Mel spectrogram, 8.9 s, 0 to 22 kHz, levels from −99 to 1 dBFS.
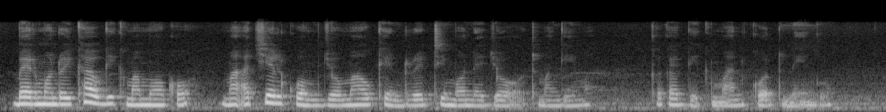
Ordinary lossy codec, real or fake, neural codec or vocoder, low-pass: Opus, 64 kbps; real; none; 10.8 kHz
